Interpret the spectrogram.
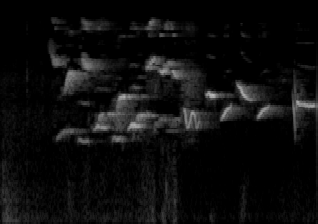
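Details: Sooty-headed bulbul lure sound used to draw in birds for catching: a rapid run of clear, high whistled notes, sliding and warbling up and down, in quick phrases, with faint clicks in the background.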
